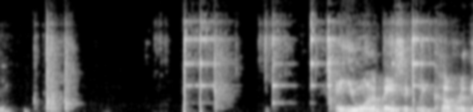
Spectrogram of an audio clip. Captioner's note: stones clatter on glass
